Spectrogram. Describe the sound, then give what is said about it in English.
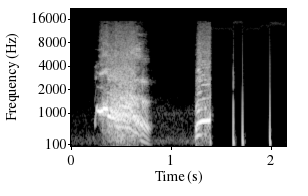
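A man's voice imitates an agonized wailing scream: one long, loud, strained cry, then a shorter burst, followed by a few faint sharp taps. “A scream, a sound that is of agony.”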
